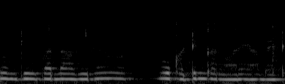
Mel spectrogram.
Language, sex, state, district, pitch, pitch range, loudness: Hindi, female, Uttar Pradesh, Deoria, 250 Hz, 235-260 Hz, -43 LUFS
